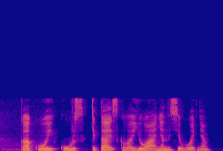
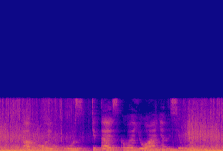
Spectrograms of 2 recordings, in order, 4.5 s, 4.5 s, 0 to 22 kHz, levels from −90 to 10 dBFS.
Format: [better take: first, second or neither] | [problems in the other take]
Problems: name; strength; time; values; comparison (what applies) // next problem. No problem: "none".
first | background sound (Fire); 2 dB above the speech // room echo; dies away in 0.6 s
